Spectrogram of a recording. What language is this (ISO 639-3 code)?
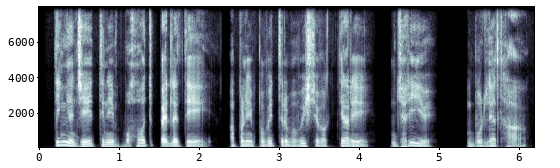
kfs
